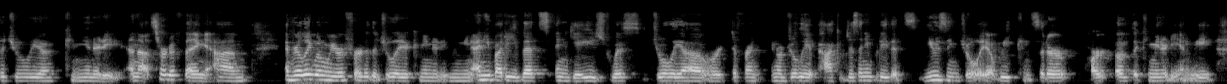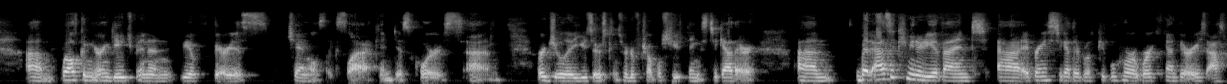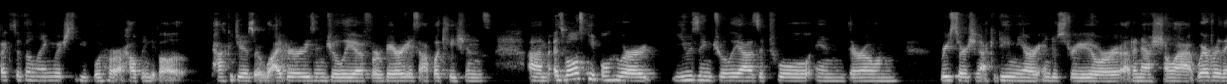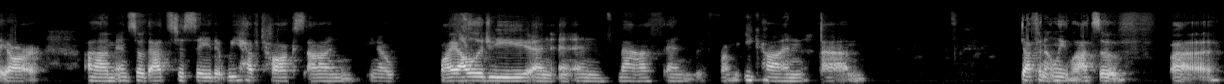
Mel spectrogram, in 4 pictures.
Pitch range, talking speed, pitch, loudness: 160-180 Hz, 190 wpm, 170 Hz, -18 LUFS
